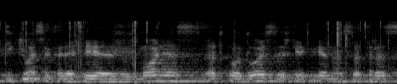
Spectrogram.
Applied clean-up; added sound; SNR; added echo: none; Crack / Crackle; 19 dB; reverberation time 1.4 s.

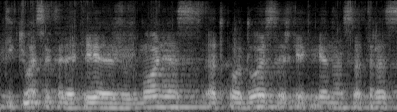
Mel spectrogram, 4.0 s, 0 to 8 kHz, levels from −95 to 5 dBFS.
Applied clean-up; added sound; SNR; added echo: neural separator model SepFormer DNS4.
